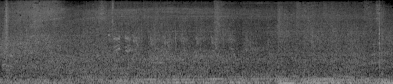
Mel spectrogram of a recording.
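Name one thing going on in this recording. A flying craft's engine hums and whooshes steadily.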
